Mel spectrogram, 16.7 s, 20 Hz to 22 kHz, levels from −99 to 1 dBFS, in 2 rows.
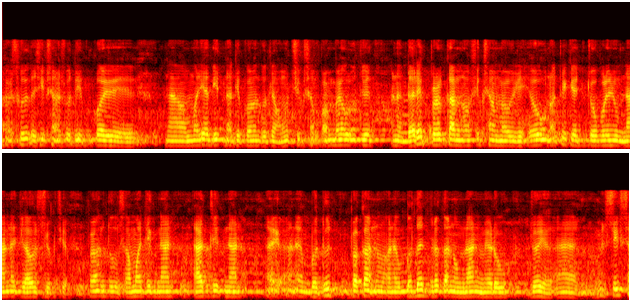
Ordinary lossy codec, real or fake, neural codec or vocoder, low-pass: none; fake; codec, 16 kHz, 4.8 kbps, FACodec; none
